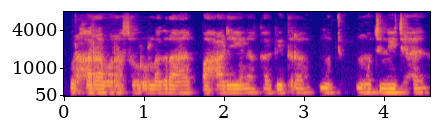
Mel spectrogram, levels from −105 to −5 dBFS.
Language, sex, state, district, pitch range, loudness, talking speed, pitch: Hindi, male, Bihar, Jamui, 135-145 Hz, -29 LUFS, 170 wpm, 140 Hz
